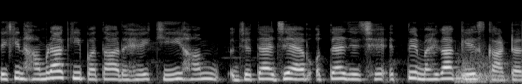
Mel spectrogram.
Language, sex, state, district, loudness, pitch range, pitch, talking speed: Maithili, female, Bihar, Saharsa, -15 LUFS, 235-260 Hz, 240 Hz, 185 wpm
